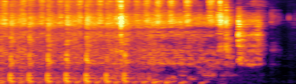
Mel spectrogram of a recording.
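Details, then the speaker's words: Suzuki Skydrive scooter after the hole in the intake manifold rubber was sealed with glue: the single-cylinder kick-starts without choke and pops along at an even, slightly high idle before shutting off; the misfire is gone. "So yun ah hindi na siya palyado medyo mataas ng Menor patay na muna natin"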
